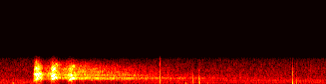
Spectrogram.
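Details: Single coyote near a house at night, calling out to its absent pack: three quick hoarse barks in a row, each trailing off in a long echo, followed by quiet faint clicks.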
